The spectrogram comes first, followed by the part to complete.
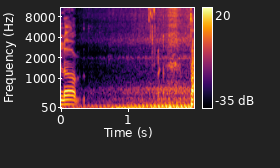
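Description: Motorcycle engine running as the bike rolls along at low road speed and gently picks up pace, a low, even rumble that grows louder toward the end.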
